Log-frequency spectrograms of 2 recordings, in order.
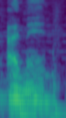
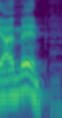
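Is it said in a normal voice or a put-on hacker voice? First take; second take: hacker voice; normal. First: It is said in a put-on hacker voice. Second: It is said in a normal voice.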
